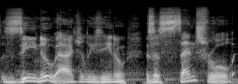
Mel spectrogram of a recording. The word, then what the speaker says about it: Xenu: Xenu pronounced Zenu.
